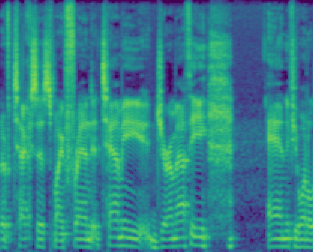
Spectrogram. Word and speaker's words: Gyarmathy: texas my friend tammy jerimathy and if you want to look up jeremathy it's actually g-y-a-r-mathy like gyromathy but it's pronounced jeremathy i'm to call her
